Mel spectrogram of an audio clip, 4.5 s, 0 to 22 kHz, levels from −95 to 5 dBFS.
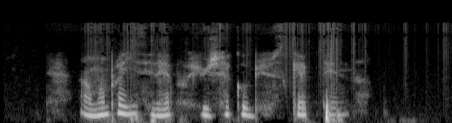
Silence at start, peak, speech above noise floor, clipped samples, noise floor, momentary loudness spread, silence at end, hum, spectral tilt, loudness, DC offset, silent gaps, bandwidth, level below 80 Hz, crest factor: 0.55 s; 0 dBFS; 38 dB; under 0.1%; -65 dBFS; 11 LU; 0.9 s; none; -7 dB/octave; -28 LUFS; under 0.1%; none; 11.5 kHz; -46 dBFS; 28 dB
